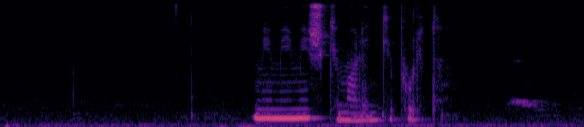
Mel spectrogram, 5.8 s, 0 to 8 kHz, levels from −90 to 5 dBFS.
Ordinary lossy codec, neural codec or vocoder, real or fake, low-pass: none; none; real; 7.2 kHz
